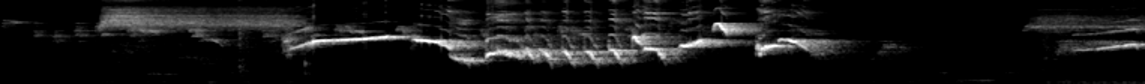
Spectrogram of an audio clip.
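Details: Contest-winning white-rumped shama in a cage, aged three moults, with song material full of cililin; a faint high hiss, then one long loud phrase of rising whistles and rapid stuttering trills, fading to a low hum.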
